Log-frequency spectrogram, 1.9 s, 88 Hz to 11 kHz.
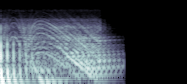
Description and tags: Alien Weapon 018 echo
Sounds like an alien weapon, laser beam, etc.
Processed from some old experiments of mine involving the guiar amp modelling software Revalver III. These add some echo added for extra cheezy sci-fi effect.
Maybe they could be useful as game FX.
See pack description for more details.
laser, weapon, game, alien, FX, arifact, beam, experimental, amp-VST, virtual-amp, amplifier, sci-fi, Revalver-III, amp-modelling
